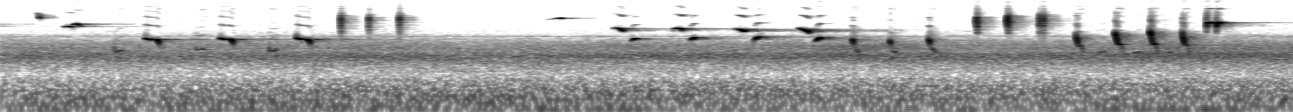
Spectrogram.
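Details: Evening song of a male common nightingale that has not yet found a mate, puffing out its chest; varied whistled phrases, sliding notes and rapid high clicks in bursts, over a constant low hum.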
